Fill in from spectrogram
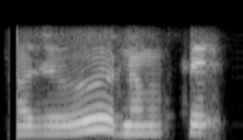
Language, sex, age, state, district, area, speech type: Nepali, male, 30-45, West Bengal, Darjeeling, rural, conversation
